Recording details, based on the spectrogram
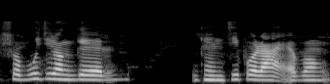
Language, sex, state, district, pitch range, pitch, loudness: Bengali, female, Assam, Hailakandi, 200-230 Hz, 215 Hz, -18 LUFS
